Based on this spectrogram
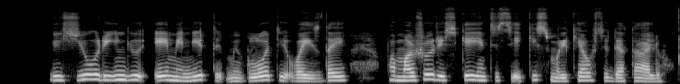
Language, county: Lithuanian, Telšiai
